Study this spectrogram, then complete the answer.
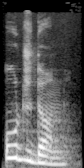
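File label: "удждон", Komi, female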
